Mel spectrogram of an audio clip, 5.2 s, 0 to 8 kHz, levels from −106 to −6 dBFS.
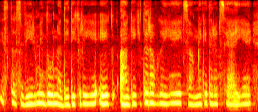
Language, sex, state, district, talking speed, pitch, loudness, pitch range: Hindi, female, Uttar Pradesh, Lalitpur, 245 wpm, 230 Hz, -20 LUFS, 225-245 Hz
